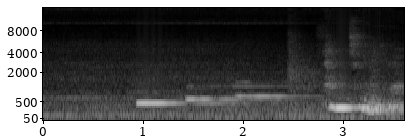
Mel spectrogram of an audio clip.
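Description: An elevator chime rings in rising tones.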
